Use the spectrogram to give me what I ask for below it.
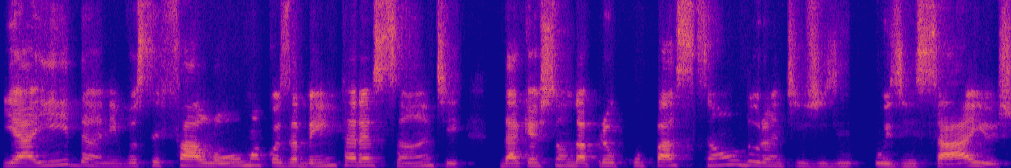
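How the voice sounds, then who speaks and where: A woman's voice: mid-range voice, fairly even intonation, measured pace, hardly any pauses. A woman hosting a live-stream interview, speaking reflectively and hesitantly, often repeating words. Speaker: host.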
